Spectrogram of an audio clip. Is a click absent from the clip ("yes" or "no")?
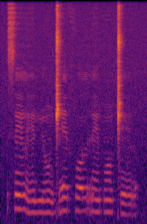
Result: no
